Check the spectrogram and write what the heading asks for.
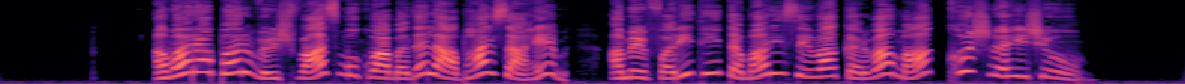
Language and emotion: Gujarati, happy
